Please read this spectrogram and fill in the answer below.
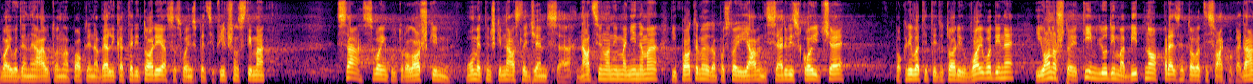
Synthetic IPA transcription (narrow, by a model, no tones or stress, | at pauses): ʋo̞jʋo̞d̪ineaut̪onomapo̞kɾenaʋe̞likat̪e̞ɾit̪o̞ɾijasasʋo̞jimspe̞t̪sifit͡ʃnost̪ima | sasʋo̞jimkulˠt̪uɾolˠo̞ʃkim | umje̞t̪nit͡ʃkimnaːsle̞d͡ʑe̞msa̰nat̪sio̞nalˠnimːaɲinamaipo̞t̪ɾe̞bnod̪apo̞st̪o̞jijaːʋniseɾʋisko̞jit͡ɕe̞ | po̞kɾiːʋat̪it̪eɾit̪o̞ɾijuʋo̞jʋo̞d̪ine̞ | io̞no̞ʃt̪o̞je̞t̪iːmʎuːd̪imabit̪nopɾe̞zent̪o̞ʋat̪isʋakoɡad̪aː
